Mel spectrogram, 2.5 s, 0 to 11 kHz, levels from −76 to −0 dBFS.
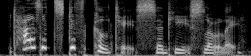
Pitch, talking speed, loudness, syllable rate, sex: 285 Hz, 165 wpm, -19 LUFS, 5.4 syllables/s, female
